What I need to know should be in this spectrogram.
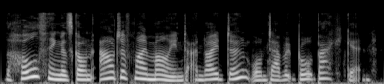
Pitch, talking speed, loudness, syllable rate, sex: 235 Hz, 295 wpm, -15 LUFS, 5.9 syllables/s, female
